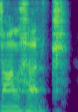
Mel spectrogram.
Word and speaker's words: Valhöll: And I say creation because that too, this idea that Snorri underlines of the Valhöll, Valhalla, and the proper pronunciation is Valhöll, the Hall of the Chosen.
